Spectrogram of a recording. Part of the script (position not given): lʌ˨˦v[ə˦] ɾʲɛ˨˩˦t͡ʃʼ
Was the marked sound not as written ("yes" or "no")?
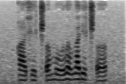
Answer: yes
